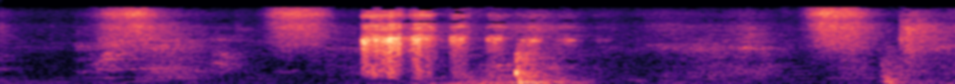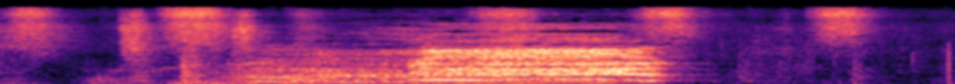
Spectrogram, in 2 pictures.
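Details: Cattle in a very clean barn on a farm: a long, loud, harmonic-rich moo lasting about two seconds, preceded by shorter grunting sounds, with rhythmic breathing or hissing noises in the background.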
